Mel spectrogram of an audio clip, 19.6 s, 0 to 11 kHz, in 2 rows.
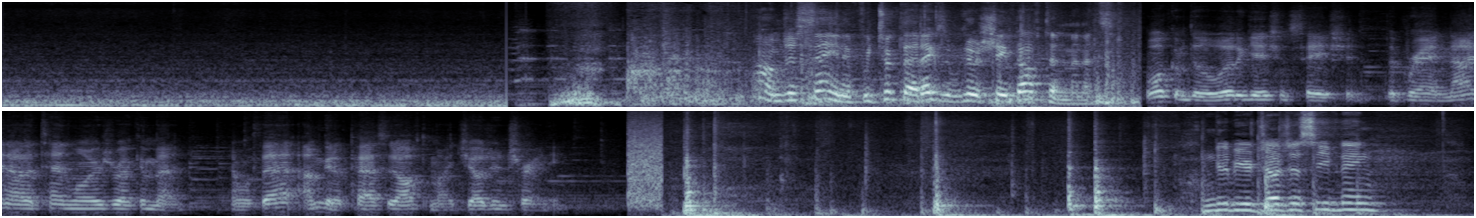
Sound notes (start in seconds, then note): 3.6 dramatic sound effect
